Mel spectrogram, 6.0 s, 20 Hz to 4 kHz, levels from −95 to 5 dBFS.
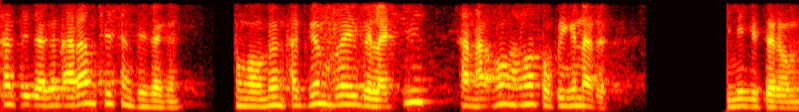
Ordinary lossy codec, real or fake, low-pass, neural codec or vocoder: none; real; 3.6 kHz; none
